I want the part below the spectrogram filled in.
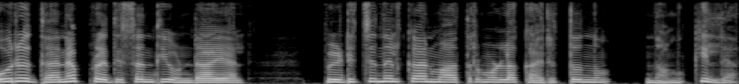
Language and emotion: Malayalam, fearful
